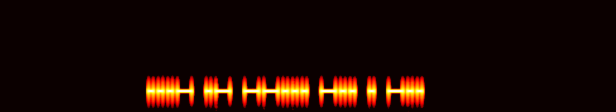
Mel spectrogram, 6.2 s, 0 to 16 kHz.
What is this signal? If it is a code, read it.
Morse code, heard as a keyed tone, about 25 wpm, 700 Hz. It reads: VA7DED
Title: DXCC-100 Call Signs - 6 Characters - 25wpm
